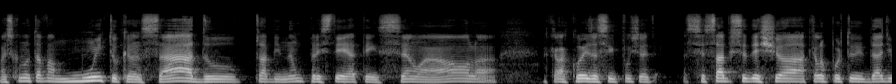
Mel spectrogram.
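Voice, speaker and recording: A man speaks in a monotone, flat intonation at a moderate pace against a quiet background. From Brazil, São Paulo (Osasco). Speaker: public prosecutor. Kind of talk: casual interview chat. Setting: office set up as studio.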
